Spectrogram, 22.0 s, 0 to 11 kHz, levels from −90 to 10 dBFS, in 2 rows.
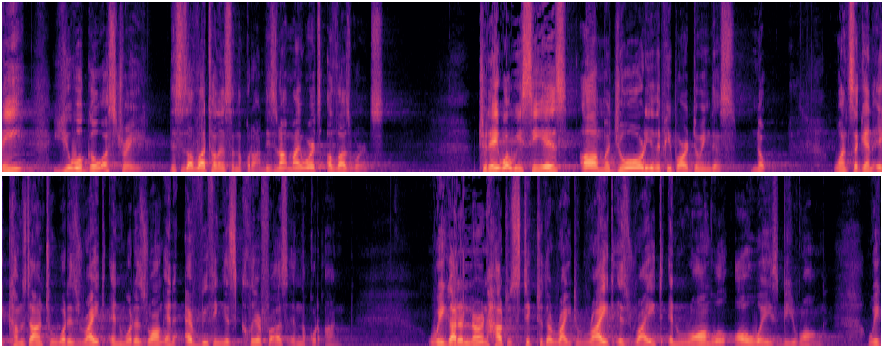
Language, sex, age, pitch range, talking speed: English, male, 30-49, 130-150 Hz, 205 wpm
